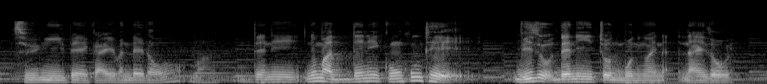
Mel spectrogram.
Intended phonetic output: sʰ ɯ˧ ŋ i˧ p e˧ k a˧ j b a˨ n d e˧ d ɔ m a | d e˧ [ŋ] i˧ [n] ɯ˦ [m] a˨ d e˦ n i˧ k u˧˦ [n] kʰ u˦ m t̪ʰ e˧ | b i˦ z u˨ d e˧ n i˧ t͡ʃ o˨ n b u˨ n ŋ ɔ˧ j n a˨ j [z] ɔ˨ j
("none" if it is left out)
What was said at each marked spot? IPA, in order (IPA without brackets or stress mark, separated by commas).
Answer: n, n, m, ŋ, z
